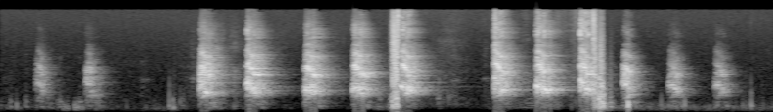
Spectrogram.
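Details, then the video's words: French bulldog, unsure of a tiger toy, giving a run of bright, clipped barks indoors: two soft yips, then a dozen sharp barks in quick succession, roughly two per second. "French bulldog feeling brave again"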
